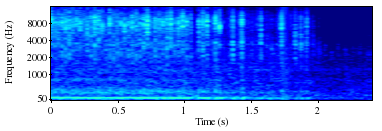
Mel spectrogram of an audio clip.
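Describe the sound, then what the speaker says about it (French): A Spitfire Mk.IX engine in a flight simulator game runs down as it is shut off, a rough, rumbling drone that weakens and sputters over about two seconds before cutting to quiet. "On éteint le moteur."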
